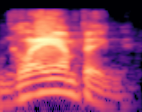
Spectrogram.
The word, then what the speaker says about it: glamping: And so, but it comes from somewhere, so which proves God hangs out and even goes clamping with me, or glamping. Did I say it right? Clamping? No, not clamping. Glamping, and eat with me, camping, and so.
